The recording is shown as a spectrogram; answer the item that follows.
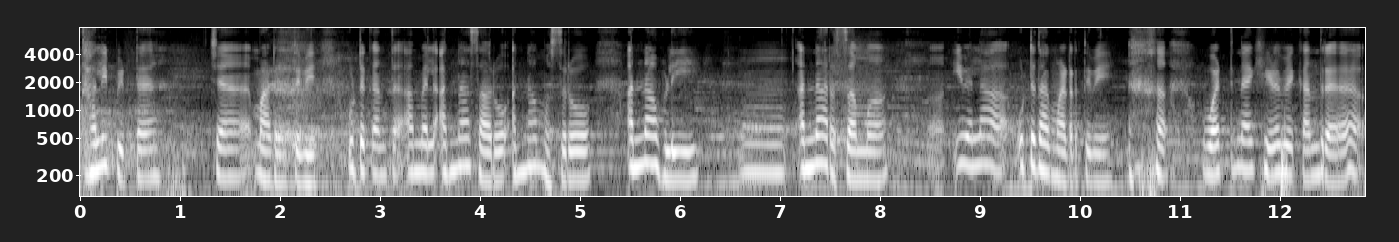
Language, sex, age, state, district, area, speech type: Kannada, female, 45-60, Karnataka, Dharwad, rural, spontaneous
